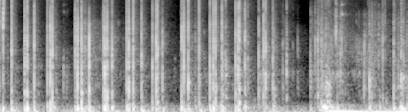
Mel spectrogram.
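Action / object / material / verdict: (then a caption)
tap / small clear plastic box / plastic / none. A small, hollow, clear pinkish plastic (likely acrylic) rectangular case is held in both hands close to the microphone and tapped and handled with long red nails. Quick, dry clicking taps with low, hollow thunks follow one another unevenly, then give way in the final second to a steady, louder scratching and rubbing over the surface.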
